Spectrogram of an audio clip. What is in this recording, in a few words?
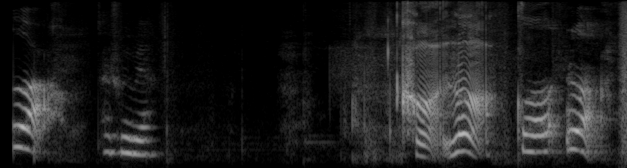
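"ke3 le4", Mandarin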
